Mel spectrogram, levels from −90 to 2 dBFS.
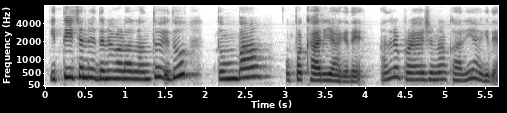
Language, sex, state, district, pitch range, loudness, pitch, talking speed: Kannada, female, Karnataka, Raichur, 255-345 Hz, -16 LUFS, 280 Hz, 75 wpm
